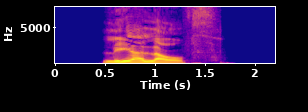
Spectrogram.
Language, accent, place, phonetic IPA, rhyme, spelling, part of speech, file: German, Germany, Berlin, [ˈleːɐ̯ˌlaʊ̯fs], -eːɐ̯laʊ̯fs, Leerlaufs, noun, De-Leerlaufs.ogg
- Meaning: genitive singular of Leerlauf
